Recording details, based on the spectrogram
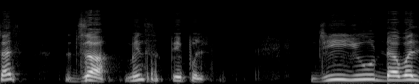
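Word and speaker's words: gens: is also pronounced as ja or g-e-n-s is pronounced as ja means people gu double g double g is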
